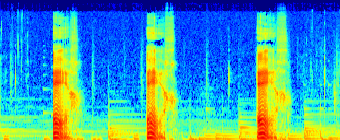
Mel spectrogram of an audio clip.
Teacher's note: C'est très compliqué de faire un son qui sort de la gorge quand on n'est pas habitué. Le R, il vient vraiment de la gorge.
